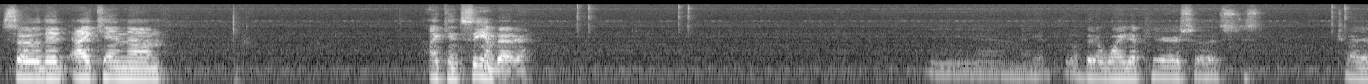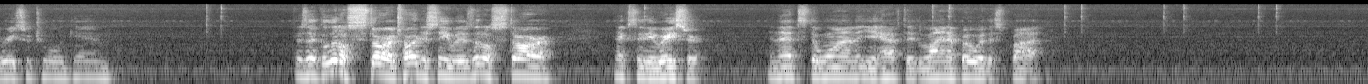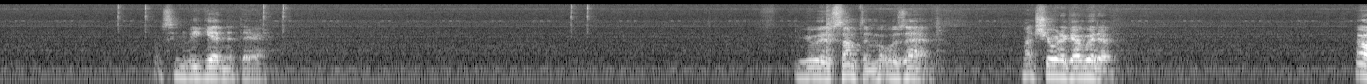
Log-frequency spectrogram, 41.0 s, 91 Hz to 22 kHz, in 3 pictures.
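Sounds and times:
man speaking: 0:00.0 - 0:01.7, 0:04.2 - 0:05.3, 0:09.7 - 0:12.7, 0:13.4 - 0:14.8, 0:16.6 - 0:20.8, 0:35.3 - 0:36.8, 0:37.6 - 0:38.6
low steady hum: 0:00.0 - 0:41.0
computer mouse clicks: 0:05.8 - 0:06.0, 0:06.8 - 0:07.0, 0:13.3 - 0:13.6, 0:15.7 - 0:16.0, 0:24.3 - 0:24.6, 0:25.3 - 0:25.6, 0:26.2 - 0:26.6, 0:33.0 - 0:33.4.

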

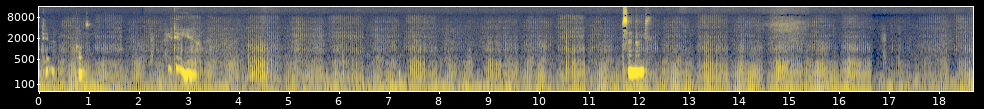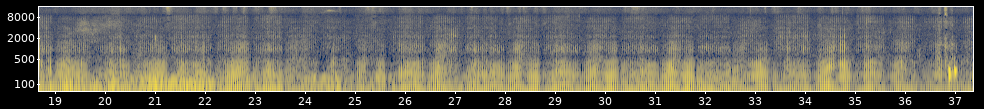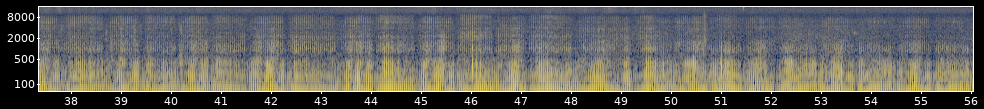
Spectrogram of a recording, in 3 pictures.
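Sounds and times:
cat purring: 0:00.0 - 0:56.0.

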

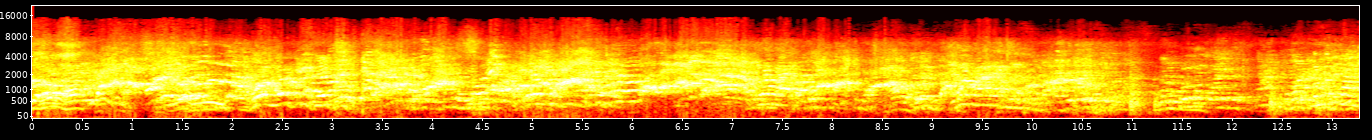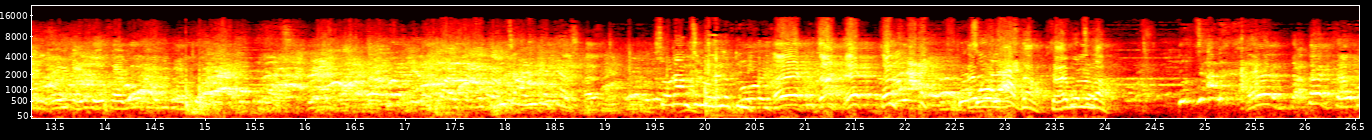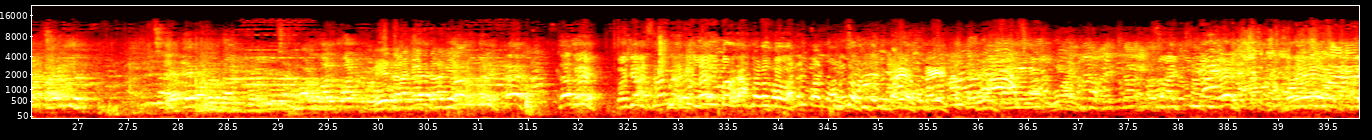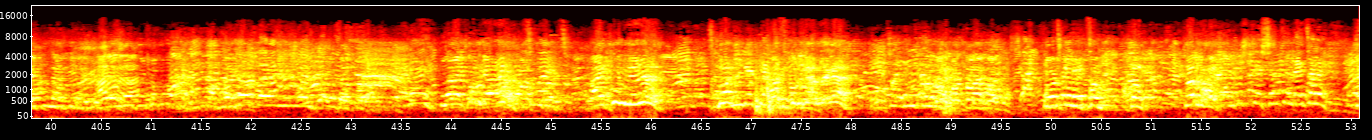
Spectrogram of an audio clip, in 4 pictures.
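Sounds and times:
people talking at once: 0:00.0 - 0:53.0.

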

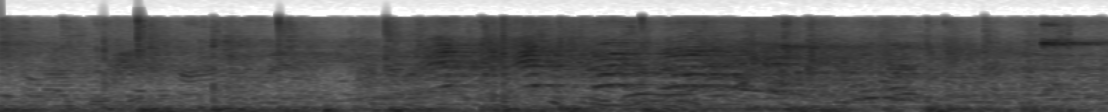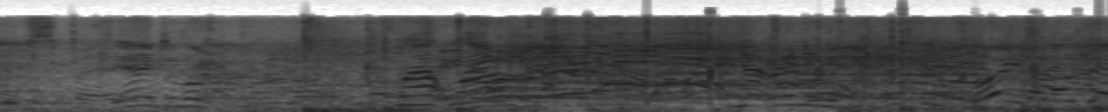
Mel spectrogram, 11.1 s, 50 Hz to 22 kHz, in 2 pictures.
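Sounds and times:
voices of players and spectators: 0:00.0 - 0:11.0
basketball dribbling on hardwood: 0:10.0 - 0:11.0.

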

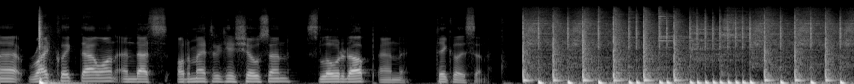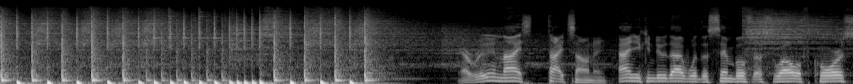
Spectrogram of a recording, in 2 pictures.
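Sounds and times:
double bass kick drum: 0:00.4 - 0:01.0, 0:05.5 - 0:12.4
snare drum hits: 0:00.4 - 0:01.0
cymbals ringing: 0:09.9 - 0:14.8.

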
